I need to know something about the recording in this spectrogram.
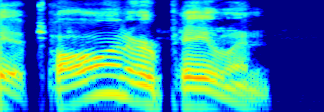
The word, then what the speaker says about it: Palin: Pollen or Palin? Pollen.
